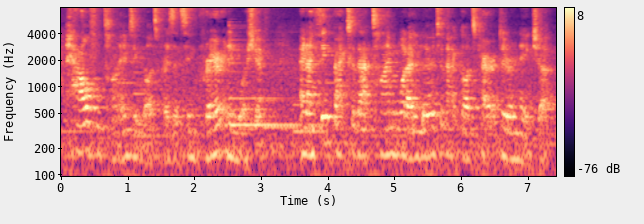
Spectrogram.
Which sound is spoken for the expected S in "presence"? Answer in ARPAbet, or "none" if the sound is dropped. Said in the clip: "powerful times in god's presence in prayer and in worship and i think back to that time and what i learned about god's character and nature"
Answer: S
